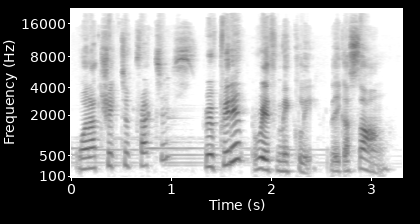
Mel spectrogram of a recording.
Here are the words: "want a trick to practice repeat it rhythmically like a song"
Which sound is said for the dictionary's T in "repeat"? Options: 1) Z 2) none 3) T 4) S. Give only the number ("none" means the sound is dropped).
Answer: 3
